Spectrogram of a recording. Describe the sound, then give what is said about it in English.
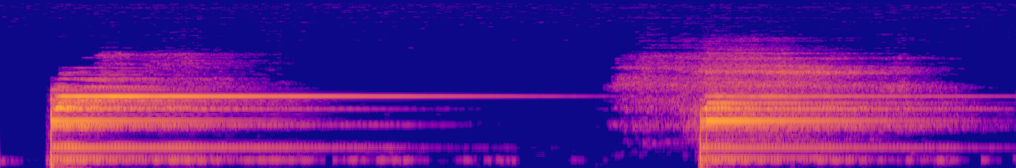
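A therapy gong used for guided breathing is tapped twice, a few seconds apart, each tap blooming into a clear, sustained ring that slowly fades. Resonant, with no talking. “So we tap the gong to breathe in, and we wait for the sound to stop.”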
